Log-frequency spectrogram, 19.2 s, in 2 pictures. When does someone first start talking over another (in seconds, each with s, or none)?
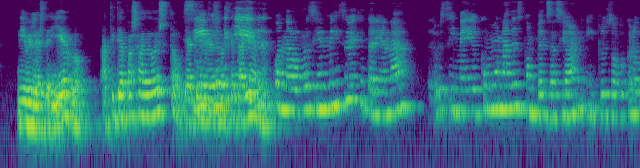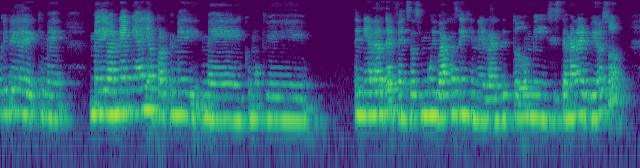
2.8 s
